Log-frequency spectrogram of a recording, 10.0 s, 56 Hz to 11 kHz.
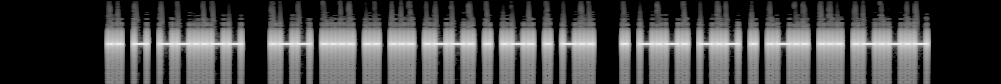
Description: Morse code, heard as a keyed tone, about 28 wpm, 700 Hz. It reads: IT, WHISPERED ECKELS.
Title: A Sound Of Thunder 28wpm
